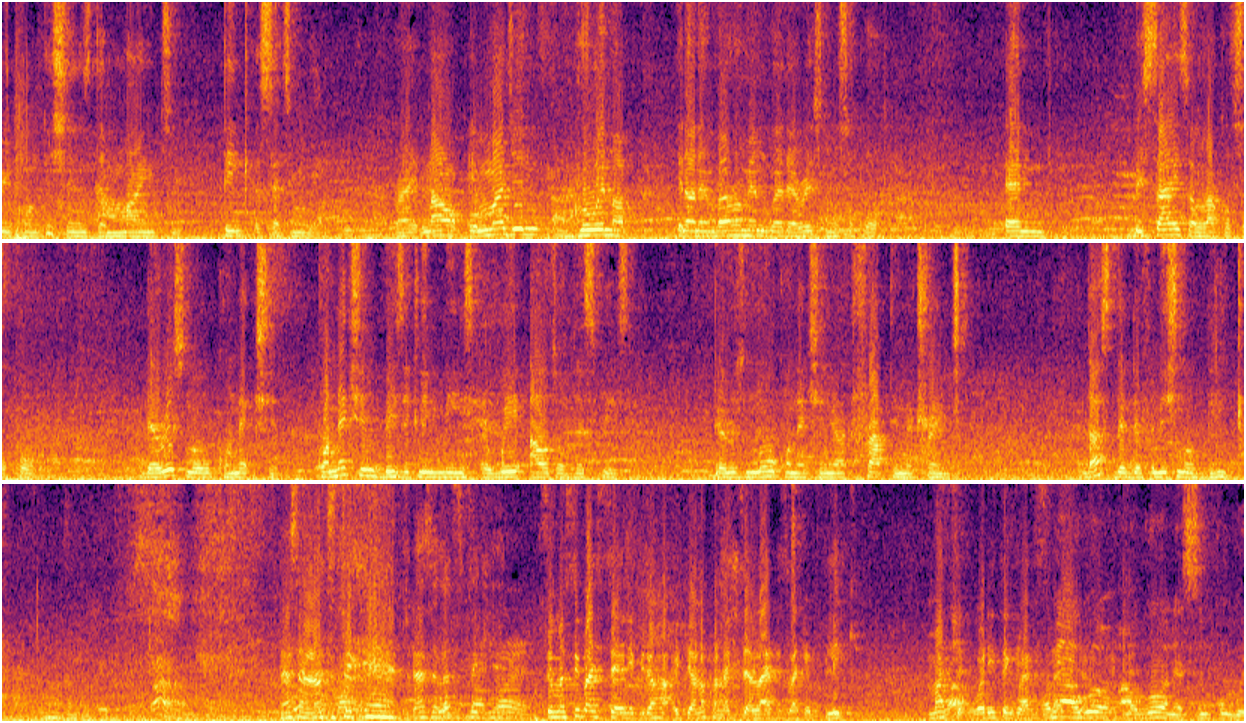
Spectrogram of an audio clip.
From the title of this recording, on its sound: OUTDOOR RECORDING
